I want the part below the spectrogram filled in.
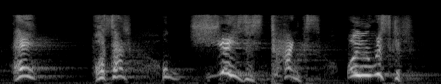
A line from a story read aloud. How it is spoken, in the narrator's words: Bantam Lion suddenly snaps up and says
